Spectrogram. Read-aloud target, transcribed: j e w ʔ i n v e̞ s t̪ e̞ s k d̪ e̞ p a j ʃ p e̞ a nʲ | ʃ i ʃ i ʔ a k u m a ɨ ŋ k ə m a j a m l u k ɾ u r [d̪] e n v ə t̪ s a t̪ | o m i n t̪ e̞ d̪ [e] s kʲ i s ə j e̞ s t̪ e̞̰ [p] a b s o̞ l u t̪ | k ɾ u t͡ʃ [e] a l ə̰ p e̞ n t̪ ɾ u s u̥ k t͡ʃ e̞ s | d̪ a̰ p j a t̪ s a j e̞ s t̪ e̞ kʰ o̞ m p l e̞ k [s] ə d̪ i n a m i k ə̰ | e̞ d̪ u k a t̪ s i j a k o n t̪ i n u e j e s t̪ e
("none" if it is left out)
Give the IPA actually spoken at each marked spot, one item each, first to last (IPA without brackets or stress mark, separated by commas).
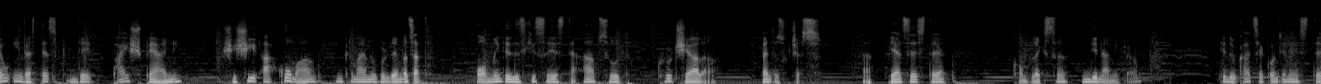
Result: d̪, e, ʔ, i, s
